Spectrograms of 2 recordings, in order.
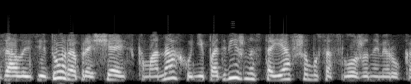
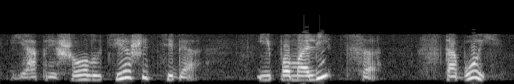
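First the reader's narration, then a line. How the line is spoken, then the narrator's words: Quiet. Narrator (Russian): тихо отвечал Франциско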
